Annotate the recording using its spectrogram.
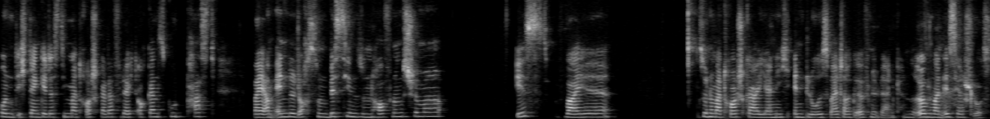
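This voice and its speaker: Somewhat breathy and fairly even in intonation, the speech moves at a moderate pace, broken by long, frequent pauses. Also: woman, fairly high pitch for a woman. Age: 20s. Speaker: podcast co-host. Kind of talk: casual chat.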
